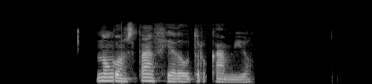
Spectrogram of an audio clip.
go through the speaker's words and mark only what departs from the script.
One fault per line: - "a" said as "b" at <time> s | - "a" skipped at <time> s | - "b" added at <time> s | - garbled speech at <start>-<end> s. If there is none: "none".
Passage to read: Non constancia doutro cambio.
none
